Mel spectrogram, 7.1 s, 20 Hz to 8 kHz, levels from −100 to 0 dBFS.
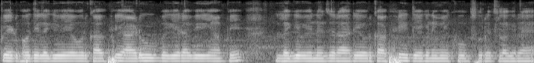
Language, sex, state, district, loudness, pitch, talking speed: Hindi, male, Rajasthan, Bikaner, -16 LUFS, 130 Hz, 210 wpm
